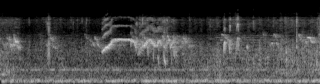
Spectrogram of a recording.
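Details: Morning budgie sounds: a few scratchy chirps, then one clear rising-and-falling whistled note with a short warble after it, over a constant low background hum.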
